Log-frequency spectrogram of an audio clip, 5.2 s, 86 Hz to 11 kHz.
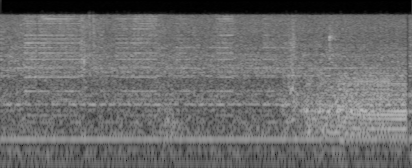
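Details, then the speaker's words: CO2 fractional laser machine firing in super pulse, continuous working mode, started by stepping on the foot pedal after setting: steady machine hum with a fast, fairly regular ticking pulse. "After setting, we step on the foot pedal to start the operation."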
